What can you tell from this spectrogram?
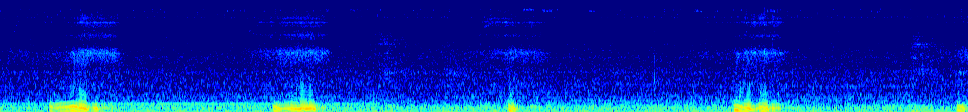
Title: Sugar Cat Snoring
